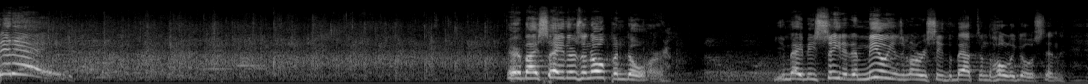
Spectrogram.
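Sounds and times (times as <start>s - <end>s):
people clapping: 0.0s - 7.0s
speech: 5.2s - 6.8s, 7.8s - 10.8s.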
